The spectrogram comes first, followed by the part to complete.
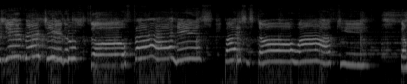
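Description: A child singing a cheerful children's pop song over a musical backing, in phrases of long held notes that waver slightly.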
